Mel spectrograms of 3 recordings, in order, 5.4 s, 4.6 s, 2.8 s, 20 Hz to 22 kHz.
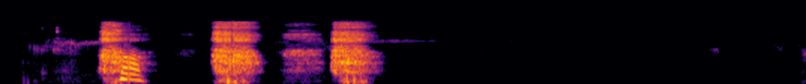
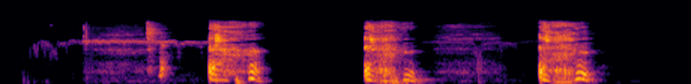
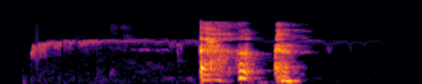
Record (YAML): exhalation_length: 5.4 s
exhalation_amplitude: 32268
exhalation_signal_mean_std_ratio: 0.33
three_cough_length: 4.6 s
three_cough_amplitude: 32768
three_cough_signal_mean_std_ratio: 0.41
cough_length: 2.8 s
cough_amplitude: 29378
cough_signal_mean_std_ratio: 0.35
survey_phase: beta (2021-08-13 to 2022-03-07)
age: 65+
gender: Female
wearing_mask: 'No'
symptom_cough_any: true
symptom_runny_or_blocked_nose: true
symptom_onset: 8 days
smoker_status: Never smoked
respiratory_condition_asthma: false
respiratory_condition_other: true
recruitment_source: Test and Trace
submission_delay: 2 days
covid_test_result: Negative
covid_test_method: LAMP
